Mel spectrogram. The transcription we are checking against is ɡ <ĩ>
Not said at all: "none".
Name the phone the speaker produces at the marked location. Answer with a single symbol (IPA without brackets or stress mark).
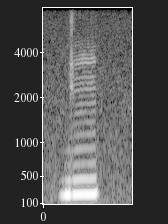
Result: ĩ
